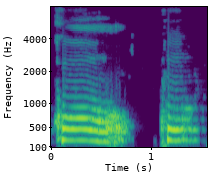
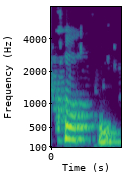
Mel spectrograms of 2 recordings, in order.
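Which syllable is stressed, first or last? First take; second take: last; first. First: The stress is on the last syllable. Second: The stress is on the first syllable. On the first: It means poop. "has the last syllable very strong" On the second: It means coconut. "You end with u sound"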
